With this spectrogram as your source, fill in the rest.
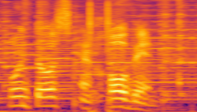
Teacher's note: j is pronounced like a strong english h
